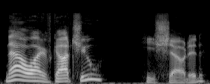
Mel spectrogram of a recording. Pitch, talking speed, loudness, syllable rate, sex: 145 Hz, 170 wpm, -19 LUFS, 4.8 syllables/s, male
